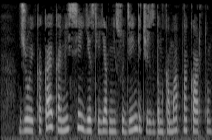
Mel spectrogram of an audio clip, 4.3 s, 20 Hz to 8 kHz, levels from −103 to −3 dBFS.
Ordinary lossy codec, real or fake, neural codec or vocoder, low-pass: MP3, 32 kbps; real; none; 7.2 kHz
